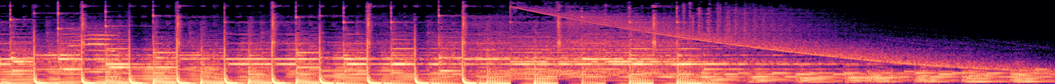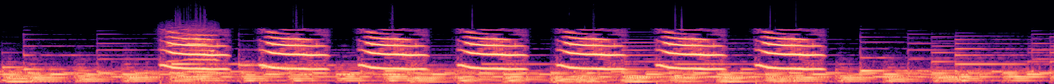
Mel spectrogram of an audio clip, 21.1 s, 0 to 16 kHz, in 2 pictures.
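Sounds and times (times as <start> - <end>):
soft background music: 0.0 - 21.0
cat meowing: 0.6 - 1.3, 12.2 - 18.9.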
